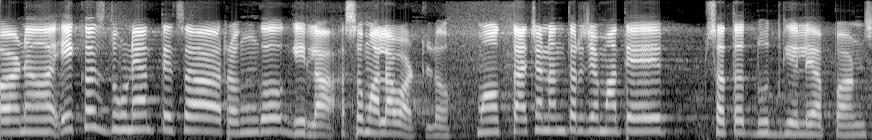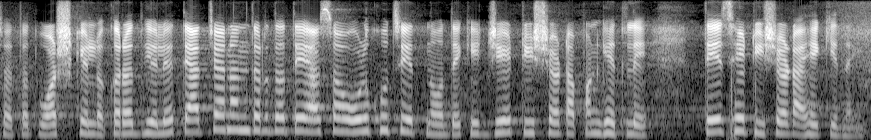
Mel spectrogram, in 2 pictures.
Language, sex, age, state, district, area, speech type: Marathi, female, 30-45, Maharashtra, Buldhana, rural, spontaneous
